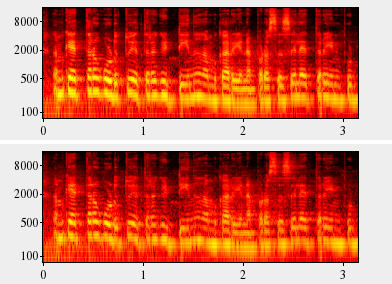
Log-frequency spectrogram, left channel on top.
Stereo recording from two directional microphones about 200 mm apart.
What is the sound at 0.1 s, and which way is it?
A woman's voice, 35° left (ahead or behind).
